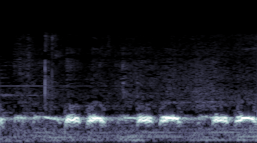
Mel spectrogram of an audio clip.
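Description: A turtle dove gives low, purring coos in paired bursts, roughly one pair every second, steady and mellow in pitch against a quiet background.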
